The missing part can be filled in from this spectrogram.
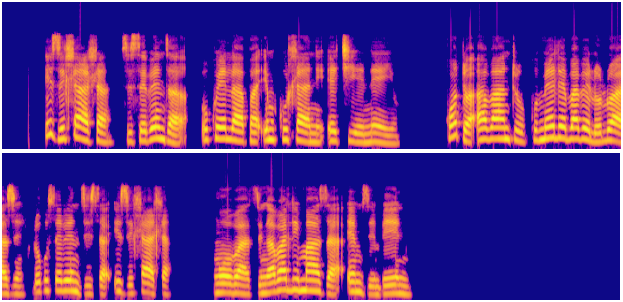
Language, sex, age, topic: North Ndebele, male, 50+, health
